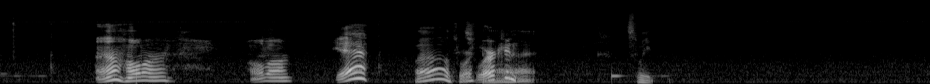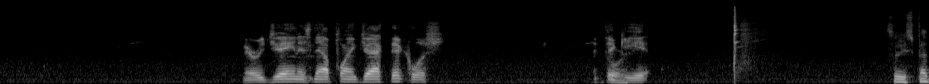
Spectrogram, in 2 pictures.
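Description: A man talks casually into a headset microphone, in bursts with pauses.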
